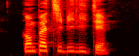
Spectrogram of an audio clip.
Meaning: compatibility
- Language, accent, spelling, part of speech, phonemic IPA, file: French, France, compatibilité, noun, /kɔ̃.pa.ti.bi.li.te/, LL-Q150 (fra)-compatibilité.wav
